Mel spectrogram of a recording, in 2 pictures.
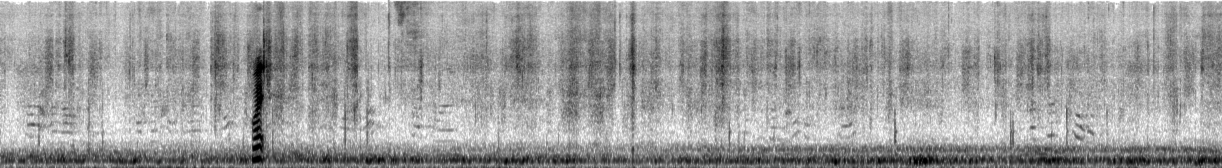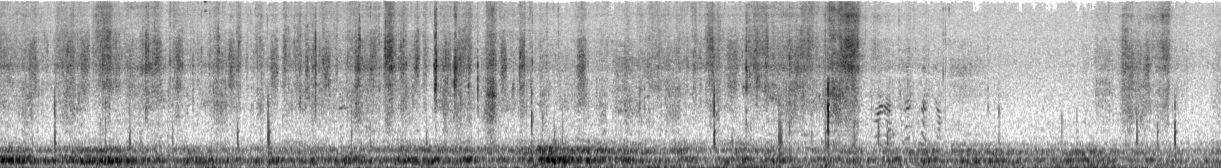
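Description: Footsteps of a person and a dog walking on a leaf-strewn dirt path, with the steady rustle and handling noise of a camera carried along. One sharp knock comes about three seconds in.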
